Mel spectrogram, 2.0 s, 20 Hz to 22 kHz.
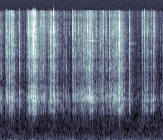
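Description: A 3x3 Rubik's cube being turned quickly by hand: the plastic layers click and scrape in a fast, irregular run of turns as a middle-layer edge piece is worked into place.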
